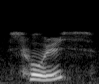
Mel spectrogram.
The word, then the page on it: 's Holz: Bas-Rhin; Herrlisheim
